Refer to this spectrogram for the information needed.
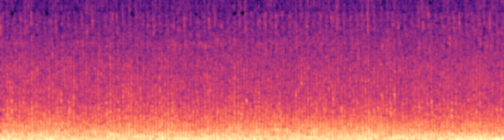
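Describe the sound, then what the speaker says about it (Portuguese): An attack drone flies overhead in Call of Duty Warzone, a steady droning whir of rotors and engine that holds evenly loud for several seconds with no voices. "Esse drone não tem como, ele dá maldade, vai."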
